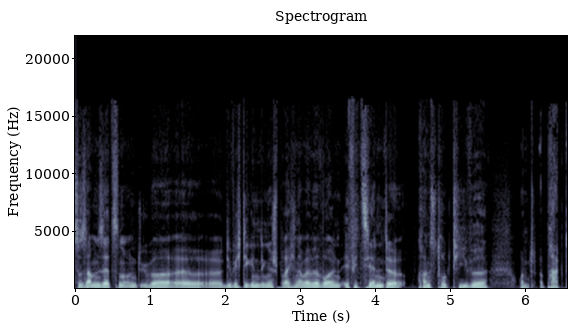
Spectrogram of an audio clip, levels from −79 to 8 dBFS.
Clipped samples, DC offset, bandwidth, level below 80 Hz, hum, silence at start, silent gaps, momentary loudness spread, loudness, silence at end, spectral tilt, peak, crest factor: under 0.1%; under 0.1%; 16.5 kHz; -40 dBFS; none; 0 s; none; 9 LU; -20 LUFS; 0 s; -6.5 dB/octave; -4 dBFS; 14 dB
